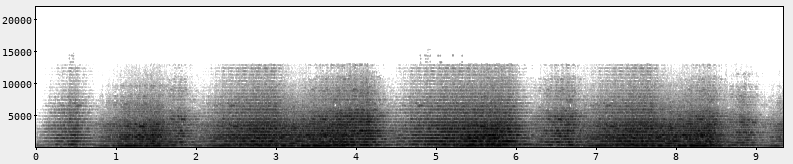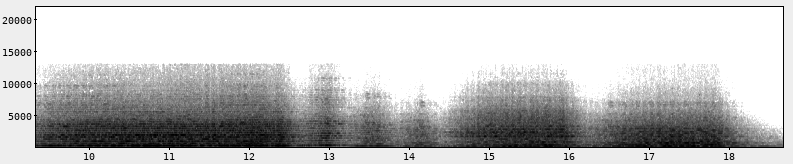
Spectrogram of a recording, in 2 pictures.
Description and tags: These are string samples used in the ccMixter track, Corrina (Film Noir Mix)
strings, processed, tremolo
